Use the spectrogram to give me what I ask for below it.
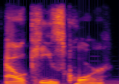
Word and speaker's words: Ulciscor: Ulcisor? Yeah. So that's what I would have thought reading it. In the audiobook, it's Alciscor. Oh, nice.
